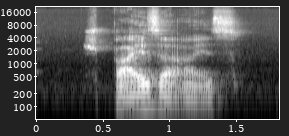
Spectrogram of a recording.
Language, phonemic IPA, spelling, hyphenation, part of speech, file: German, /ˈʃpaɪ̯zəˌʔaɪ̯s/, Speiseeis, Spei‧se‧eis, noun, De-Speiseeis.ogg
- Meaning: ice cream (dessert)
